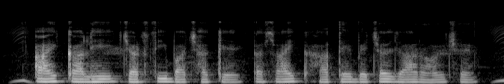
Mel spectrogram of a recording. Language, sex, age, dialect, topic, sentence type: Maithili, male, 18-24, Southern/Standard, agriculture, statement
